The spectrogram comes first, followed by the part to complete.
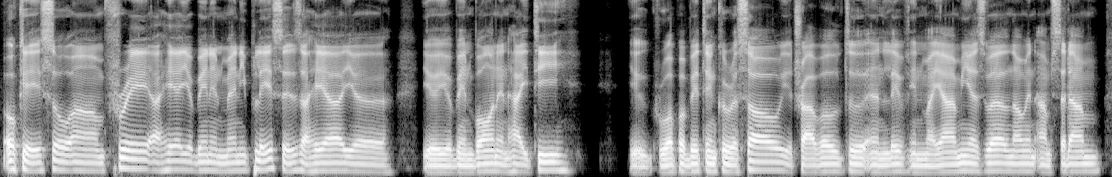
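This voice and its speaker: Deep, very smooth-voiced male interviewer. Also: steady tone, unhurried, no room sound, clean studio sound. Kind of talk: conversational interview questioning.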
